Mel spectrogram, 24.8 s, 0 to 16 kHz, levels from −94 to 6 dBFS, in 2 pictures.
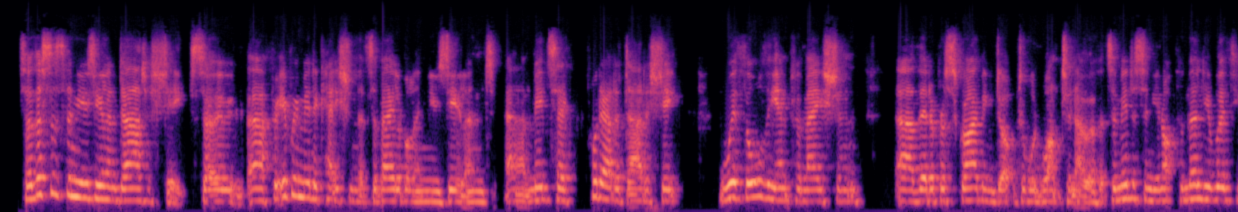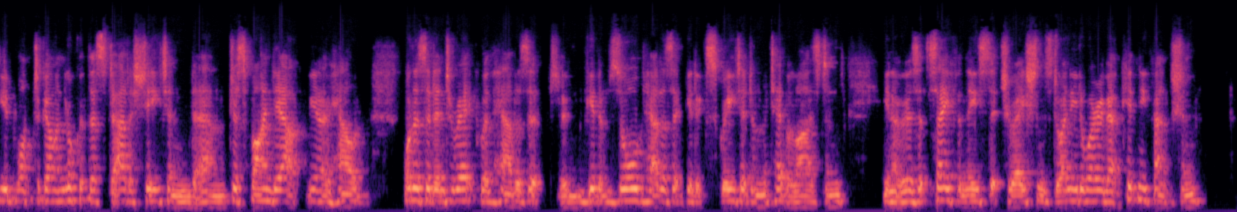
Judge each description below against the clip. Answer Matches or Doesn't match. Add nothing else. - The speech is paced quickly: Matches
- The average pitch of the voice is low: Doesn't match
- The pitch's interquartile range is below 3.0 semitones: Matches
